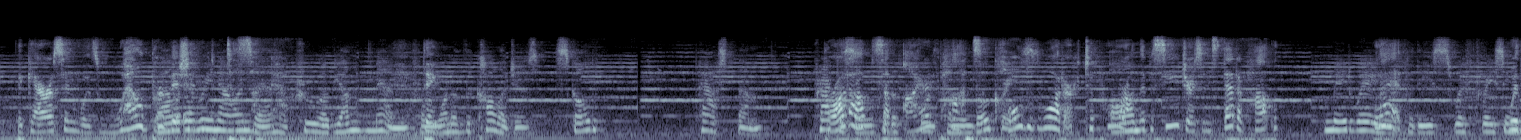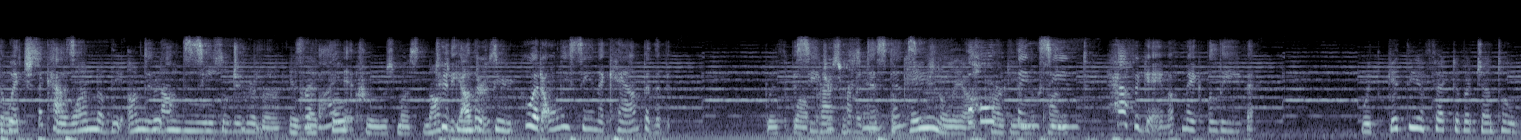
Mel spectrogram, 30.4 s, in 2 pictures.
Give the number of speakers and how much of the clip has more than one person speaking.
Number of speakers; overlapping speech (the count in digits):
2, about 49%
